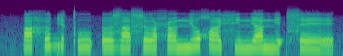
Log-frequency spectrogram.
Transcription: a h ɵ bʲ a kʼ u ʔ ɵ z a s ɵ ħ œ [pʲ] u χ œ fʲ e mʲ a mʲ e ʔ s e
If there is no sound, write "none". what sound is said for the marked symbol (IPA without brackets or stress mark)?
mʲ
